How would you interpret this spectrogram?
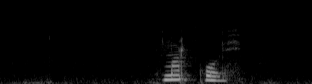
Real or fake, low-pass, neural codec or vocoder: real; 7.2 kHz; none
